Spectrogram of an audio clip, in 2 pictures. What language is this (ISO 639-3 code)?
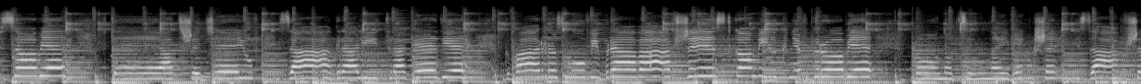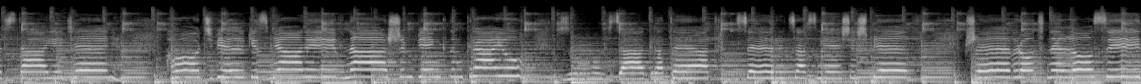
pol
